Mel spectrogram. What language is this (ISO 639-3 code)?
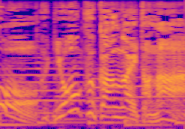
jpn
